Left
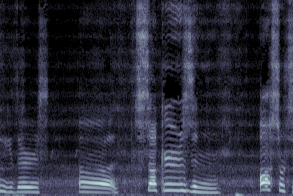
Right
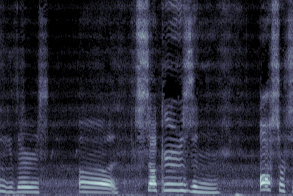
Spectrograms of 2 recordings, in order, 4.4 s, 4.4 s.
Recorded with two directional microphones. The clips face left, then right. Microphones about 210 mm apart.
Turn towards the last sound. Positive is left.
turn(degrees=0)  # may be behind; listen again after turning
